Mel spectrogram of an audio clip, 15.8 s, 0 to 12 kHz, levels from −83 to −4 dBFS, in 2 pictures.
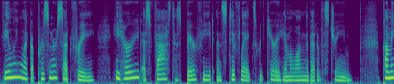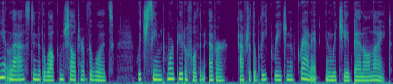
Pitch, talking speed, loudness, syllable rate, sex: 185 Hz, 205 wpm, -23 LUFS, 5.2 syllables/s, female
